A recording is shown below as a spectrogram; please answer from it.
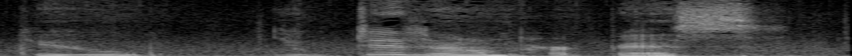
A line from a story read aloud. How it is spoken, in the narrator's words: sputtered Piglet as soon as he could speak again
